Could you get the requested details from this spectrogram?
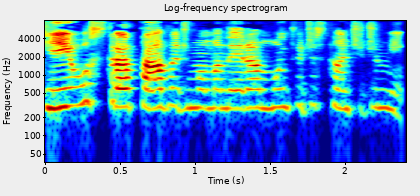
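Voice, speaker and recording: With a bright, sharp tone, a woman speaks at a high pitch. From Brasília. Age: 30s. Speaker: psychologist. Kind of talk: interview. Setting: video call.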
